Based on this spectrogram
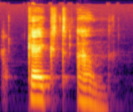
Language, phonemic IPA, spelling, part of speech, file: Dutch, /ˈkɛikt ˈan/, kijkt aan, verb, Nl-kijkt aan.ogg
- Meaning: inflection of aankijken: 1. second/third-person singular present indicative 2. plural imperative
